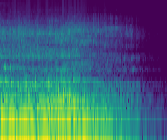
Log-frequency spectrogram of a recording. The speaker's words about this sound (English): Maybe next time, as Boris the Boar bellowed into the jungle of the island.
